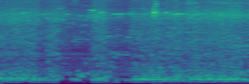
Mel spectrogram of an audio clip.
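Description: Passing road traffic, mainly motorbike engines, a steady hum that dips briefly about a second in.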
